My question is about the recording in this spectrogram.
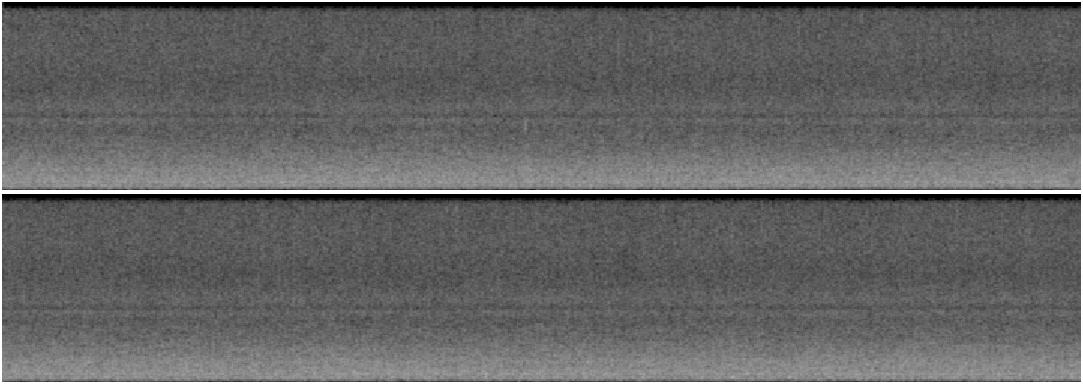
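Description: Shallow mountain stream rushing over a stony bed and small riffles: a steady, unbroken sound of running water.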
